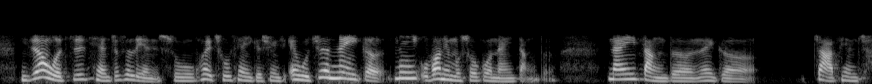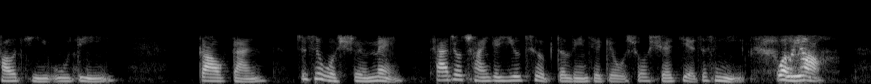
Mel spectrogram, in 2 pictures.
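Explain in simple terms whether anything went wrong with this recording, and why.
Twice the mobile network told the phone's speech codec to switch to a lower rate, an AMR rate drop: from 3.02 to 4.36 s and again from 9.70 to 13.25 s. This kind of switch is made when the radio link gets weak. The codec spends fewer bits on the voice itself. The narrow phone-call sound stays the same and nothing cuts out, but in those stretches the speech turns rougher, buzzier and more robotic. It clears again when the higher rate returns.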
